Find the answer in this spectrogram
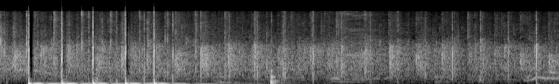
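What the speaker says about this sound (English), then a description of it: "You may now applaud" Audience applause at a city council candidate forum in Placerville, lively uneven clapping from a modest crowd with sharp individual claps standing out, swelling early and gradually thinning, with some murmured voices underneath.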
